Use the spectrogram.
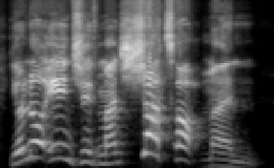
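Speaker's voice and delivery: loud, high-pitched scolding of a player; exasperated shout. Real, not acted.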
